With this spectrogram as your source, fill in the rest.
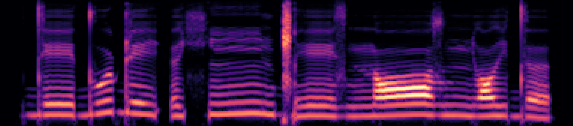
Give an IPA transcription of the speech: d eː d̪ u ɖ e i̯ ʔ ɘ ç ĩː ɡ͡ǁ eː z n ɔː z ɲ ɔ i̯ d ə

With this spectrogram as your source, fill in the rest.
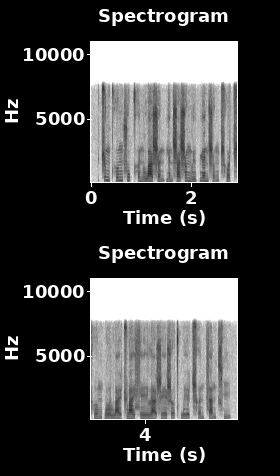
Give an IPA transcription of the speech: ʈ͡ʂ ʊ˥˩ ŋ t̪ʰ ɤ˥ ŋ s u˥˩ kʰ ə˧˥ n l w ä˥ ʂ ə̰˨˩ n p j ɛ˦ n ʂ ä˧˥ ʂ ɤ˥˩ ŋ l y˥ p ɥ ɛ˥˩ n ʂ ɤ̰˨˩ ŋ ʈ͡ʂʰ ɤ˧˥ ʈ͡ʂʰ ɤ˧˥ ŋ p ɤ̰˨˩ l w a˧˥ ɪ̯ ʈ͡ʂ w a˥˩ ɪ̯ s e˥ ɪ̯ l ä̰˨˩ ʂ e˥˧ ɪ̯ ʂ ɤ˥˩ t̪ʰ w e˧˥ ɪ̯ ʈ͡ʂʰ ə˥˧ n t͡s a˥˧ n t͡ɕʰ i˥˩

